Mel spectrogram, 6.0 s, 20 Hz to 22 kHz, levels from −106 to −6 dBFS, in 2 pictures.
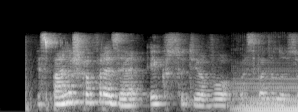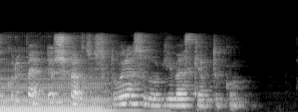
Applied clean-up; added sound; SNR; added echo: none; Bowed string instrument; -1 dB; reverberation time 0.3 s.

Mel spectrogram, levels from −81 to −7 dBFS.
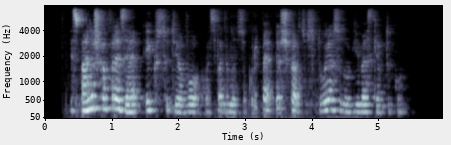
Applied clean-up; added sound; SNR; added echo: neural separator model SepFormer DNS4.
